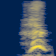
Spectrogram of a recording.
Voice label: man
